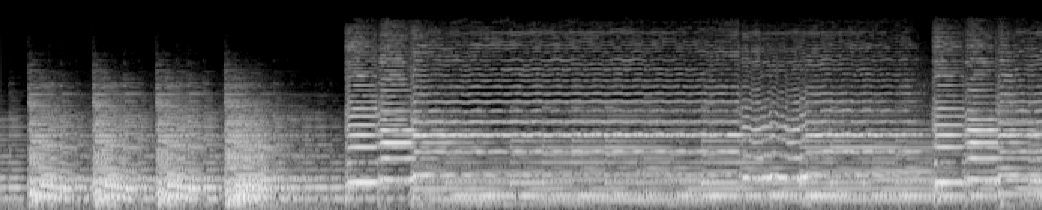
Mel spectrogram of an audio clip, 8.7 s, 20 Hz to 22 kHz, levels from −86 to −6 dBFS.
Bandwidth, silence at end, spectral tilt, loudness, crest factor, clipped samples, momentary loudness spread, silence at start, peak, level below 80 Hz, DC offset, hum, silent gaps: 15 kHz; 0 s; -5.5 dB/octave; -18 LUFS; 18 dB; under 0.1%; 6 LU; 0 s; -2 dBFS; -46 dBFS; 0.2%; none; none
